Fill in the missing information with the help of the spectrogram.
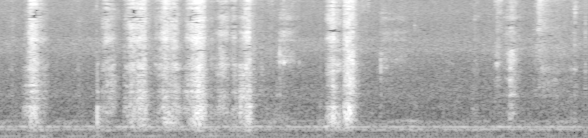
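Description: A wooden graphite pencil held in the fingers rubs and scratches shading strokes across a flat white paper sheet lying on a wooden desk, while the other hand holds the sheet still. Short, bright, scratchy rasps come in uneven bursts over a quiet background with a faint steady low hum.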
